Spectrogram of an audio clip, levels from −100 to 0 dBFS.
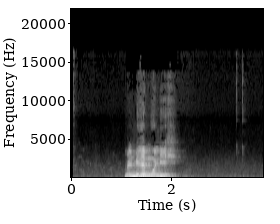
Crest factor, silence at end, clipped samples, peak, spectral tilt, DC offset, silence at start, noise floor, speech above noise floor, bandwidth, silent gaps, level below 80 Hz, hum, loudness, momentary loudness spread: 22 dB; 1.75 s; under 0.1%; -4 dBFS; -7.5 dB/octave; under 0.1%; 1.05 s; -64 dBFS; 45 dB; 10.5 kHz; none; -62 dBFS; none; -20 LUFS; 22 LU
